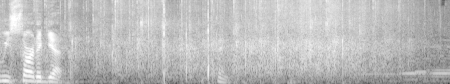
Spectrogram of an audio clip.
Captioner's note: applause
